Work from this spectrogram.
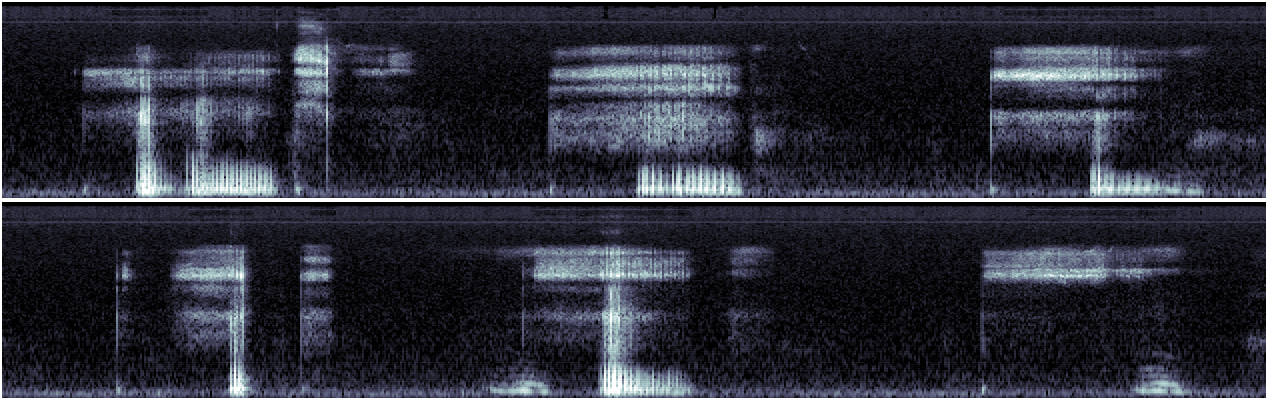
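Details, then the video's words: Sleeping cat snoring: raspy, breathy snores come in bursts about every two to three seconds, each a rough low rattle with hissing air, separated by near-silent pauses, indoors. "Кот храпит!"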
